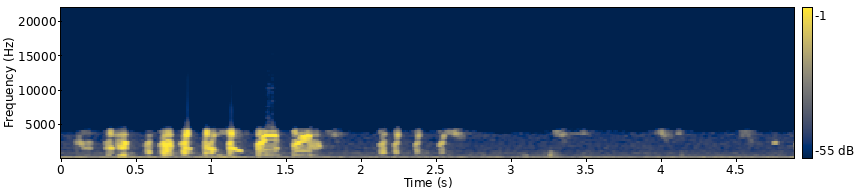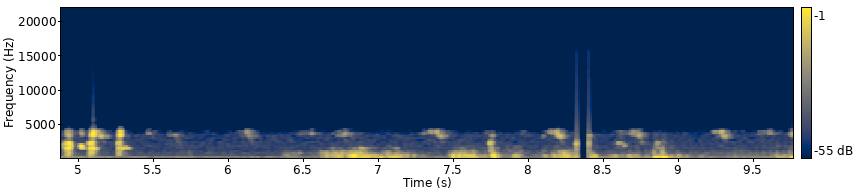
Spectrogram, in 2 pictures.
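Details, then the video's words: Eurasian blue tit brood in a nest box, day 19 after hatching: a rapid run of high chirps, about four a second, then a pause, another short burst, and muffled rustling and shuffling inside the box. "Blåmeisen i fuglekassen - Dag 19/ Bluetit in the nest box - Day 19"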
